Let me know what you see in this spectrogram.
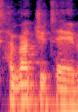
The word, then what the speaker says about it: Harrogate: And it's not Harrogate, it's Harajite. That's how they pronounce it.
